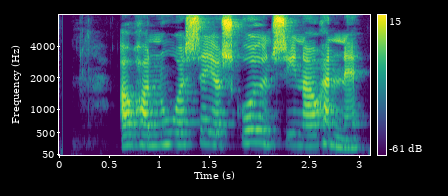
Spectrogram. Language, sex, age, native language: Icelandic, female, 13, Icelandic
